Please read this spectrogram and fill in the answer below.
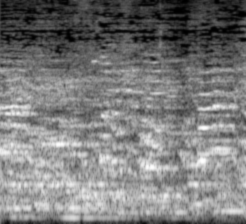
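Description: A group of preschool children singing a song together in unison.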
